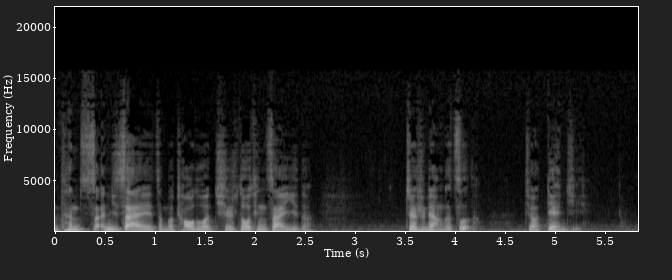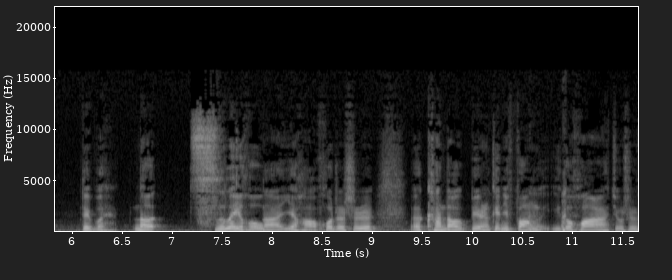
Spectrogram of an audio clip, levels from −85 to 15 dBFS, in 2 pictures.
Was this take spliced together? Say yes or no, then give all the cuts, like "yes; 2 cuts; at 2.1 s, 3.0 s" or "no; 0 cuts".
yes; 2 cuts; at 6.5 s, 7.9 s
